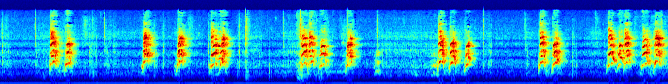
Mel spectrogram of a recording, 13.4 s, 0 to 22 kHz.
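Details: Young Standard Poodle, a puppy born on 1 July, 3.8 kg, filmed 5 September, giving bright high-pitched yips, mostly in pairs, repeated every second or two with short quiet gaps between.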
